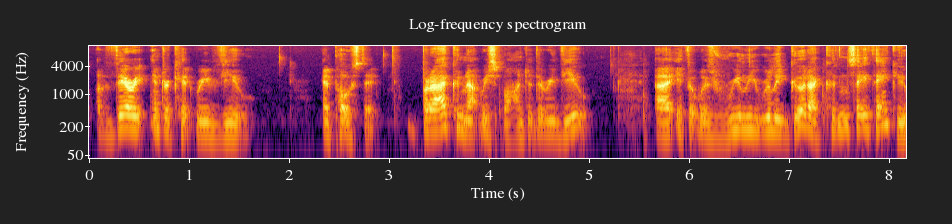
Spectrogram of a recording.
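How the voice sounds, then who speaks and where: A middle-aged man, an author, talking casually and unscripted to camera, earnest and measured, with many fillers and halting restarts. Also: medium pitch, gravelly.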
